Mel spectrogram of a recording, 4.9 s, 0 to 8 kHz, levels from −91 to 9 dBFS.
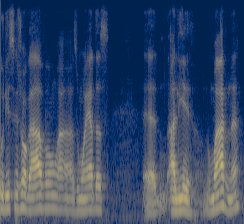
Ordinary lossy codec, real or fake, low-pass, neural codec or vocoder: Opus, 32 kbps; real; 7.2 kHz; none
